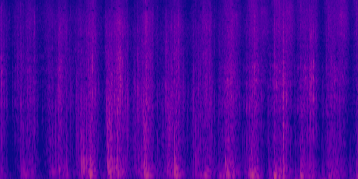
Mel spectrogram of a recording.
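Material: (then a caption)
Latex, paper. A clear inflated latex balloon filled with red and orange paper confetti is held by the knot in a hand with long red nails and shaken so the confetti rattles inside. It makes soft, papery rattling bursts in a fairly steady rhythm of about three per second, with a faint low hum underneath.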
